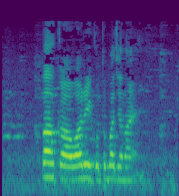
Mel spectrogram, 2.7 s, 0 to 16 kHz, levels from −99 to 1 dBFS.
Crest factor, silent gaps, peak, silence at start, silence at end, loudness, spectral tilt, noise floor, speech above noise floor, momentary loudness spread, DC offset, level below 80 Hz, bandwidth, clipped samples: 20 dB; none; -2 dBFS; 0.1 s; 0.55 s; -19 LUFS; -4.5 dB/octave; -45 dBFS; 27 dB; 12 LU; under 0.1%; -58 dBFS; 11 kHz; under 0.1%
